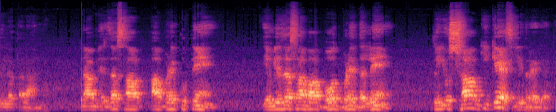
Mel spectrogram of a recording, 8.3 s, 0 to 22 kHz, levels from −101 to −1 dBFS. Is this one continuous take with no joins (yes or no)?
no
